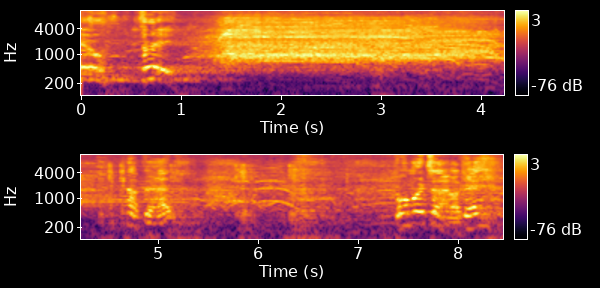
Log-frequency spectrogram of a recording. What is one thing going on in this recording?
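Men in a crowd shout loudly close by.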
